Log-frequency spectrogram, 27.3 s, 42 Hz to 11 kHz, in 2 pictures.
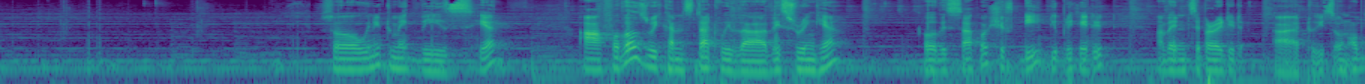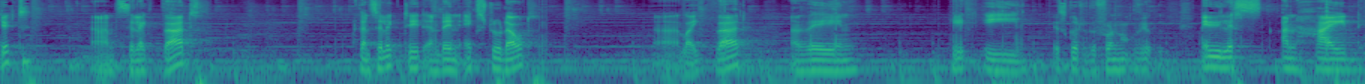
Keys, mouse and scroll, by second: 0.0 `, 1.4 click, 2.5 scroll up 1, 3.8-4.4 scroll down 1, 5.3 scroll up 1, 6.9 `, 8.8 alt+click, 10.2 shift+d, 12.6 p, 12.8 scroll up 1, 13.5 Tab, 14.3 click, 16.2 Tab, 16.9 a, 17.9 e, 24.9 Tab, 26.0 KP_Divide.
